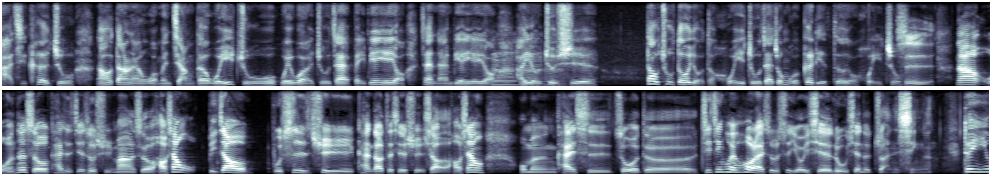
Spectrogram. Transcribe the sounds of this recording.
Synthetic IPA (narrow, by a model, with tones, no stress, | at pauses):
pʰa˨˩t͡ɕi˧˥kʰɤ˥˩ʈ͡ʂu˧˥˦na˧˥nxo˥˩ʊt̪ɑ˥ŋɻa˧˥nwɔ˨˩mə˦nt͡ɕjɑ˨˩ŋd̪ə˦we˧˥ɪʈ͡ʂu˧˥we˧˥ɪwə˞˨˩t͡su˧˥t͡sa˥˩ɪpe˨˩ɪpjɛ˥njɛ˧˥jo˨˩ʊt͡sa˥˩ɪna˧˥npjɛ˥njɛ˧˥jo˨˩ʊxa˧˥ɪjo˨˩ʊt͡ɕjo˥˧ʊʂɻ̩˥˩ | t̪ɑ˥˧ʊʈ͡ʂʰu˥˩t̪o˥ʊjo˨˩ʊd̪ə˦xwe˧˥ɪʈ͡ʂu˧˥t͡sa˥˩ɪʈ͡ʂʊ˥ŋkwɔ˧˥kɤ˥˧li˥˩d̪ə˩t̪o˥ʊjo˨˩ʊxwḛ˧˥ɪʈ͡ʂṵ˧˥˦ʂɻ̩˥˩na˥˩wɔ˨˩na˥˩ʂɻ̩˧˥xo˥˧ʊkʰa˥ɪʂ̩˨˩t͡ɕjɛ˥ʂʰu˥˩ɕy˨˩ma˦əʂɻ̩˧˥xo˥˩ʊxɑ˨˩ʊɕjɑ˥˩ŋ˨˩pi˨˩t͡ɕjɑ˥˩ʊ | pu˧˦ʂɻ̩˥˧t͡ɕʰy˥˧kʰa˥˧nt̪ɑ˥˧ʊʈ͡ʂɤ˥˩ɕjɛ˥ɕɥɛ˧˥ɕjɑ˥˩ʊd̪ə˩xɑ˨˩ʊɕjɑ˥˩ŋwɔ˨˩mə˦nkʰa˥ɪʂɻ̩˨˩t͡swɔ˥˩d̪ə˩t͡ɕi˥t͡ɕi˥˧nxwe˥˧ɪxo˥˩ʊla˧˥ɪʂɻ̩˥˩bu˨˩ʂɻ̩˥˩jo˨˩ʊi˥˩ɕjɛ˦lu˥˧ɕjɛ˥˩nd̪ə˩ʈ͡ʂwa̰˨˩nɕḭ˧˥ŋə˦ | t̪we˥˩˥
